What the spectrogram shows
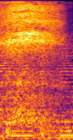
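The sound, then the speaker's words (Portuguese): An aluminum drink can being opened during carnival, a steady, bright fizzing hiss that lasts about a second and fades slightly toward the end, with no voices. “Rapaz, isso aqui é o som de uma latinha da escola abrindo em pleno carnaval.”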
